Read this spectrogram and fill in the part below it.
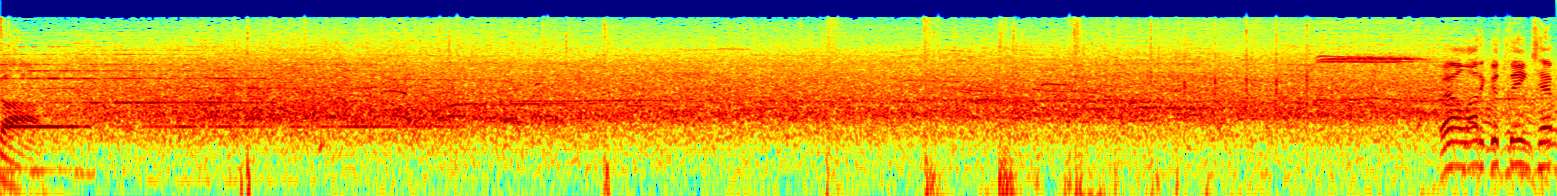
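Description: A large crowd roars steadily in a big stadium.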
